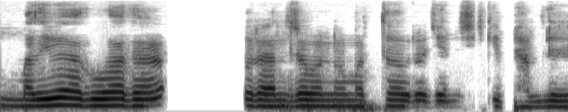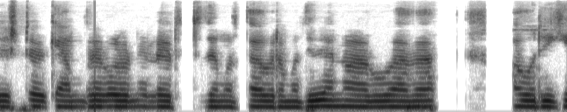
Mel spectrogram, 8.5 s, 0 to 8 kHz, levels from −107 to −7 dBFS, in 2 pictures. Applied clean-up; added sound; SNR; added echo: none; none; none; none.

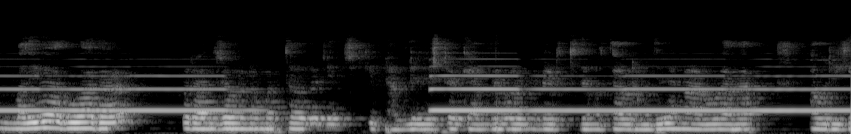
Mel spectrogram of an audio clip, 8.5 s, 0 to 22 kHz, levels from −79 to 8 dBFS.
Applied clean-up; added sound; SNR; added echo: none; Wind instrument, woodwind instrument; 5 dB; reverberation time 0.6 s.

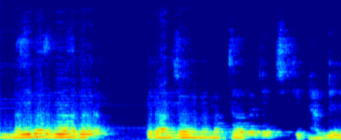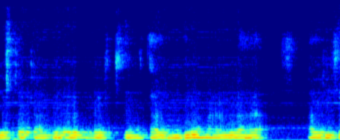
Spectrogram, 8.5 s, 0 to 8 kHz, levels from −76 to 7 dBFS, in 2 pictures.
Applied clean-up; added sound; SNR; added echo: neural separator model SepFormer DNS4.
